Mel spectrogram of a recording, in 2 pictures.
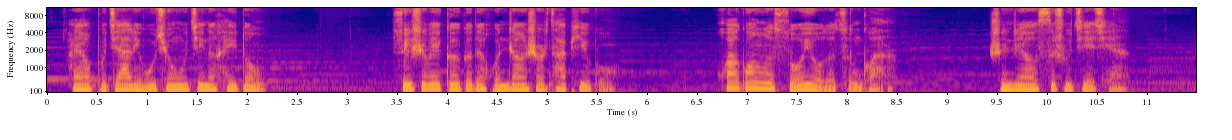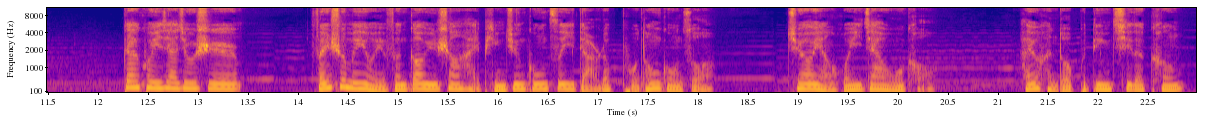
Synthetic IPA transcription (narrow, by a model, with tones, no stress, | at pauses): xa˧˥jɑ˥˩ʊpu˨˩t͡ɕja˥li˨˩u˧˥t͡ɕʰy˧˥nu˧˥˩t͡ɕi˥˩nd̪ə˨˩xe˥˧ɪt̪ʊ˥˩ŋ | swe˧˥ɪʂɻ̩˧˥we˥˩ɪkɤ˥kɤ˧˥d̪ə˧xwə˧˥nʈ͡ʂɑ˥˧ŋʂɤ˥˧t͡sʰa˥pʰi˥˩kṵ˨˩˦ | xwa˥kwɑ˥ŋlə˨swɔ˧˥jo˨˩ʊd̪ə˦t͡sʰwə˧˥nkʰwa̰˨˩˦n | ʂə˥˧nʈ͡ʂɻ̩˥˧jɑ˥˧ʊsɹ̩˥˧ʈ͡ʂʰu˥t͡ɕjɛ˥˩t͡ɕʰjɛ˧˥n | ka˥˧ɪkʰwɛ˥˩i˧˥ɕ̬ja˥˧t͡ɕjo˥˧ʊʂɻ̩˥˩ | fa˧˥nʂɤ˥ŋme˧˥ɪjo˨˩ʊi˧˥fə˥˩nkɑ˥ʊy˧˥ʂɑ˥˩ŋxa˨˩ɪpʰi˧˥ŋt͡ɕy˥nkʊ˥ŋt͡sɹ̩˥i˥˩t̪jɑ̰˨˩d̪ə˦pʰu˨˩t̪ʰʊ˥ŋkʊ˥ŋt͡swɔ̰˥˩ | t͡ɕʰy˥˧jɑ˥˩ʊjɑ˨˩ŋxwe˧˥i˥˩t͡ɕja˥u˧˥kʰo˨˩˦ʊ | xa˧˥ɪjo˧˥ʊxə˨˩nt̪wɔ˥pu˧˥t̪i˥˧ŋt͡ɕʰi˥˩d̪ə˩kʰɤ˥ŋ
